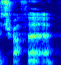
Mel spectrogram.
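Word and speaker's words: Truffert: Truffer, as I've been told it's pronounced. Truffet. I got told it was Truffer, so we're going with that.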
